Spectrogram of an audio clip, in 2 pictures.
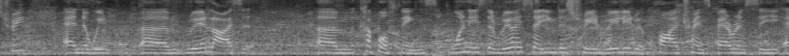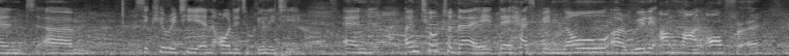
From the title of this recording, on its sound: Live From The Crypto Invest Summit West 2018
